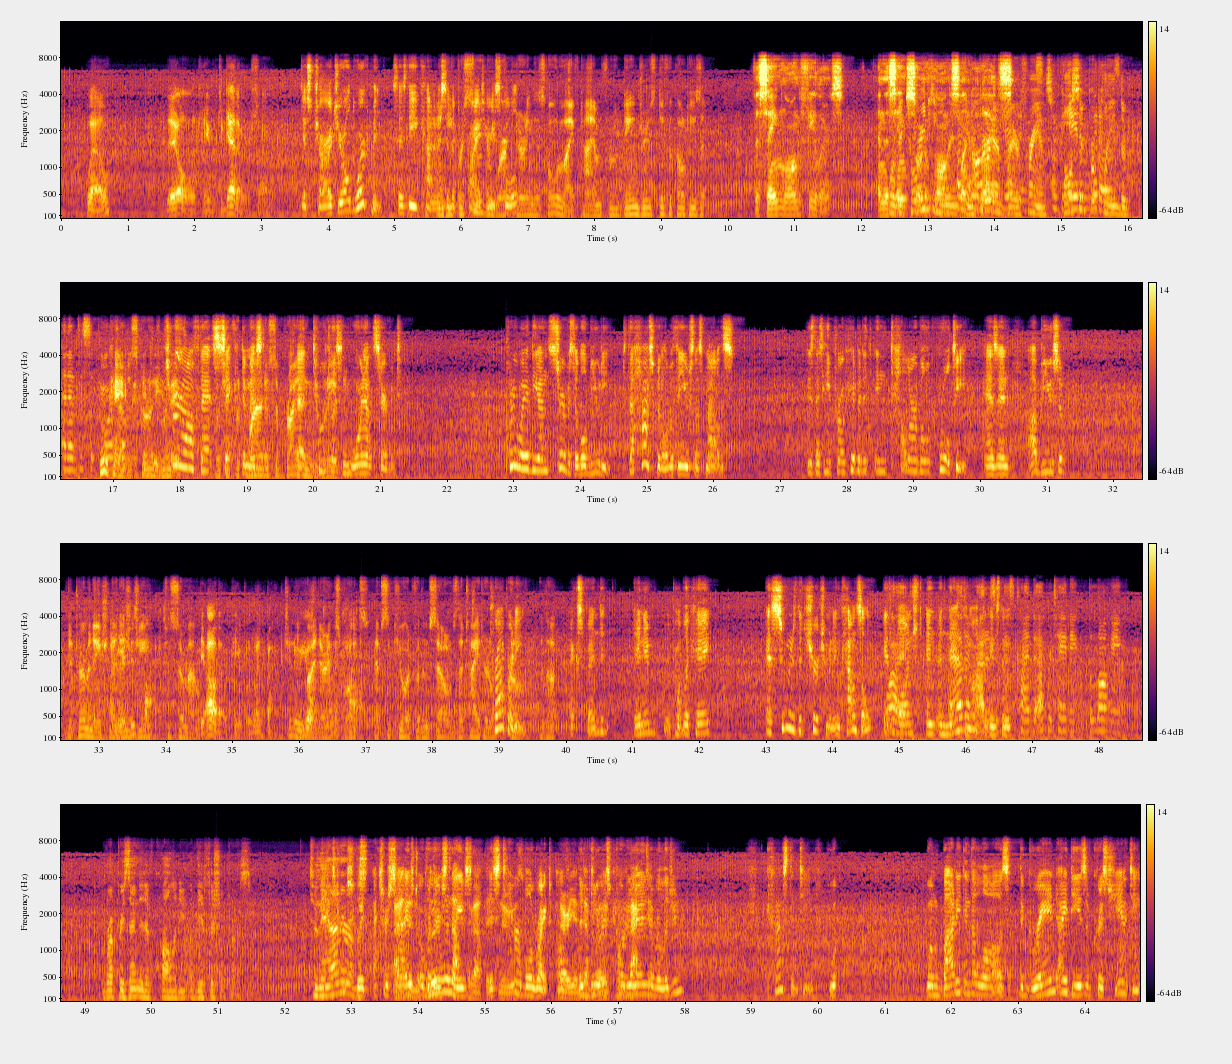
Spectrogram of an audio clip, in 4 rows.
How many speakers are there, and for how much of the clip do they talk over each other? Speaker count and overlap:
six, about 30%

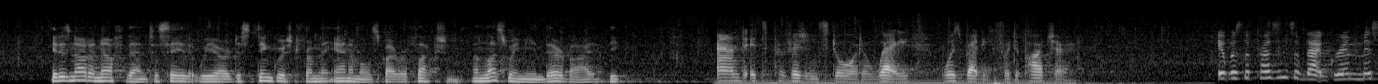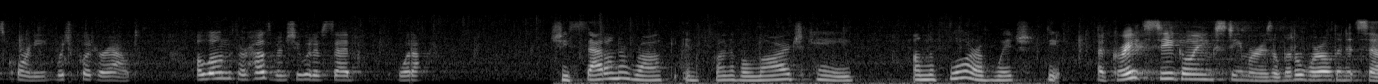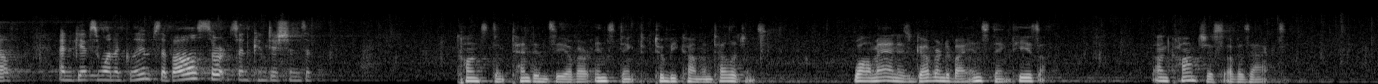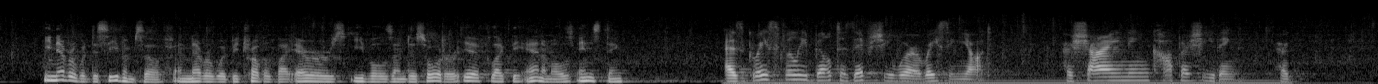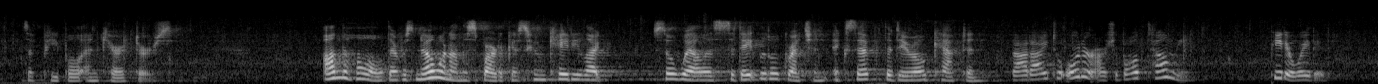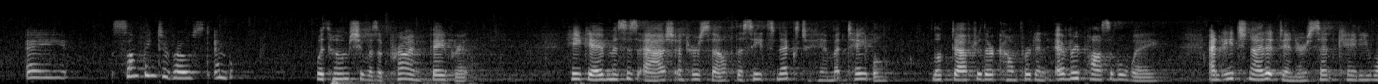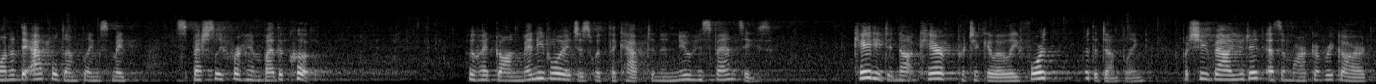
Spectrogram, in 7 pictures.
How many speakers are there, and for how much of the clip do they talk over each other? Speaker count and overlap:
five, no overlap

